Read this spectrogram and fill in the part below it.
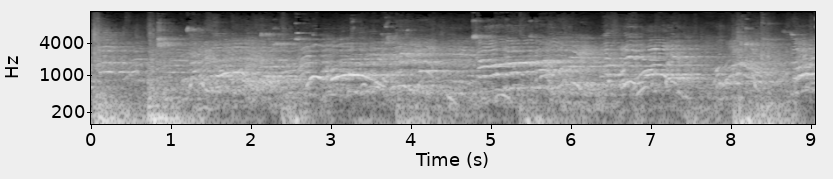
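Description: A volleyball is hit with a thump.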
